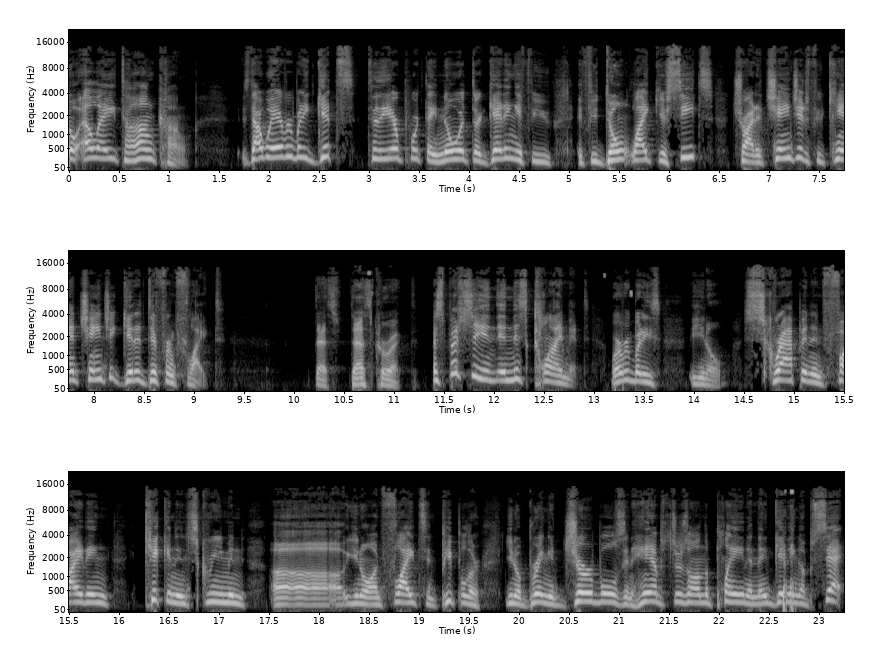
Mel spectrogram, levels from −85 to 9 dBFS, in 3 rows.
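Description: From the start the speech sounds dull and gurgly, likely from MP2 compression at a low rate, consistent with about 80 kbps, where starved sub-bands drop out. A spectrogram shows the upper bands cut off and blinking on and off. DAB burbling, where bit errors corrupt sub-band samples and scale factors, appears at 10.73–10.86 s, at 12.90–13.38 s after "in in this" and before "you know scrapping and", and at 22.64–22.83 s. It sounds like short blips of noise, visible as isolated bright blocks flaring frame by frame.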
